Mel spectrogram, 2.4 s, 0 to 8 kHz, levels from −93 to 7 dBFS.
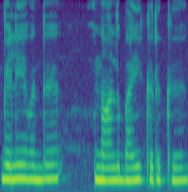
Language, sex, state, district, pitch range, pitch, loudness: Tamil, female, Tamil Nadu, Kanyakumari, 200-215 Hz, 205 Hz, -13 LUFS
